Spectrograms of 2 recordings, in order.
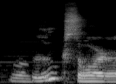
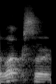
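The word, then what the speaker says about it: Luxord: back again are lay Luke's order Luxor depending on however you want to pronounce it of the organization xiii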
